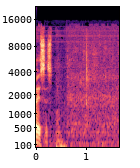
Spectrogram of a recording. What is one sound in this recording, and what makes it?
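Keys clatter as a man types on a laptop keyboard.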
